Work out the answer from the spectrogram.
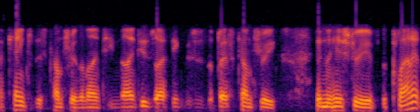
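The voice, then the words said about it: Foreign, non-native English accent. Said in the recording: “as you can tell from my accent, I wasn't born in this country”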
